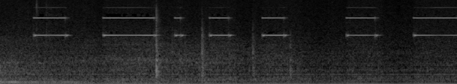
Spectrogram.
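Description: Multimeter continuity buzzer beeping on and off about seven times in short and longer stretches, the last lasting over a second, with a few light clicks between. The beeps cut in and out because the broken neutral core in the power tool's mains lead only makes contact intermittently as the cable is worked.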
